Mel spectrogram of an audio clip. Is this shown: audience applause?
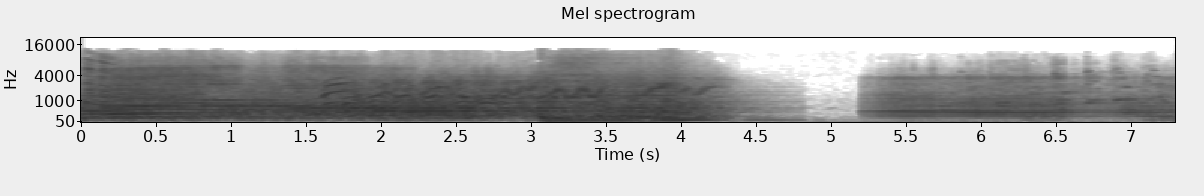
no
